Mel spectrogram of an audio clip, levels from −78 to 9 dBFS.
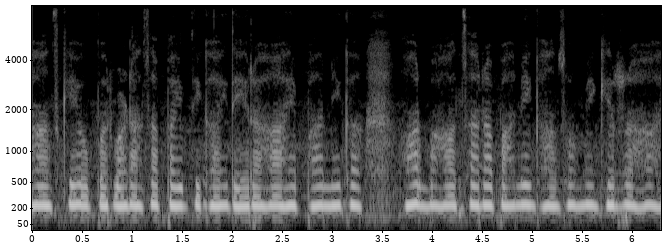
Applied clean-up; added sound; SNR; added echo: none; none; none; none.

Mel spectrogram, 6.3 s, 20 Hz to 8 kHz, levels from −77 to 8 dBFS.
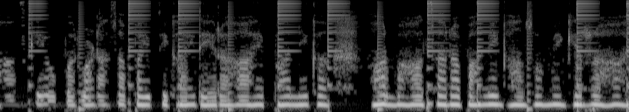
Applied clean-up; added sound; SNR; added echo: classical method spectral subtraction.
